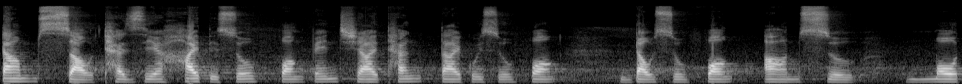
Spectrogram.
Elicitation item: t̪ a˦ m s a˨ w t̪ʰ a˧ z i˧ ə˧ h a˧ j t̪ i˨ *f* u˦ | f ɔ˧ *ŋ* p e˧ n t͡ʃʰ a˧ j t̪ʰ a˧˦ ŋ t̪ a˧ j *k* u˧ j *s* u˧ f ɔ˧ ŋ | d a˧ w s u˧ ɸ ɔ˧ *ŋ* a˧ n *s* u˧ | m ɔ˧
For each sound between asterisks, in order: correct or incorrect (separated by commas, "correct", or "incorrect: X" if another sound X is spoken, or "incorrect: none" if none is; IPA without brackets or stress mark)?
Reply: incorrect: s, correct, correct, correct, correct, correct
